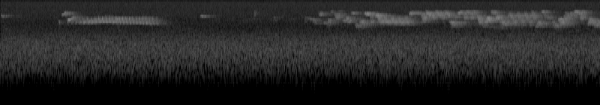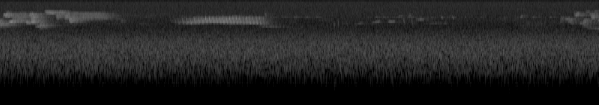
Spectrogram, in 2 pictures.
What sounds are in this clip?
Hermit Thrush song, Pacific-slope Flycatcher song, Orange-crowned Warbler song, Pacific Wren song, Golden-crowned Kinglet call, unidentified sound, warbler song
